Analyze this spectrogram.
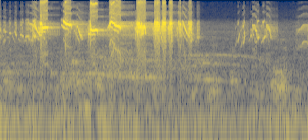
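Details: Kemade singing loudly and actively as a master song for training other birds: a fast run of piercing, very high chirped and whistled notes about four per second, then fainter high twitters.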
